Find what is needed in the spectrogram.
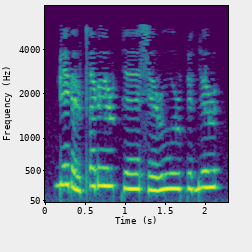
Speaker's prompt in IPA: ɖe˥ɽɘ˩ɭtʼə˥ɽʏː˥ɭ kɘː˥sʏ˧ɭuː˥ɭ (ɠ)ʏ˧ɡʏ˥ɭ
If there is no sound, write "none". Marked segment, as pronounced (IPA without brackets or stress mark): ɠ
